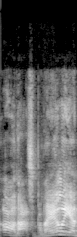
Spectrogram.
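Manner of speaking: booming, belted cartoon-character exclamation. Acting out a cartoon duck picking up coins: Scrooge McDuck voice. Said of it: "Scrooge McDuck picked them up and was like".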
